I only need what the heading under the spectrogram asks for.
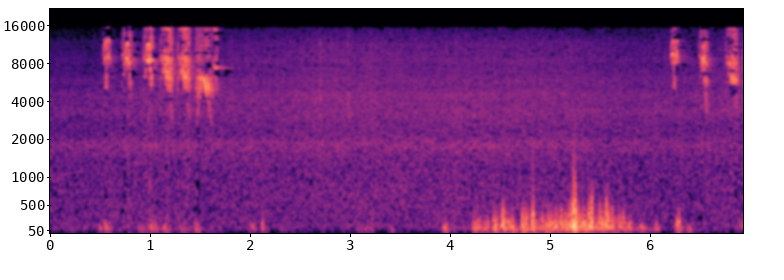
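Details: Bananaquit song played to excite birds: a short burst of high, thin, rapid notes, a pause filled with rustling and a low noise, then another brief burst of high notes.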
